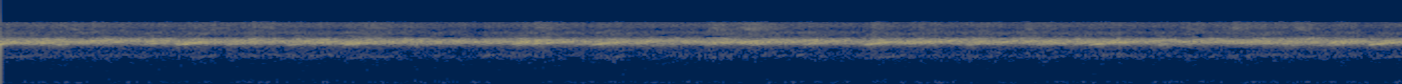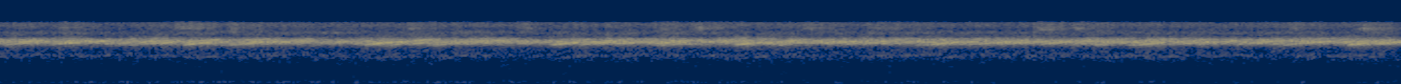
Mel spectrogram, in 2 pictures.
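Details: A chorus of crickets chirping in a forest trills steadily in a high, unbroken shimmer.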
